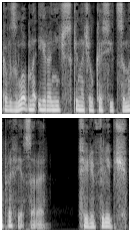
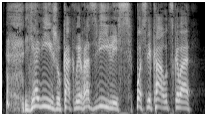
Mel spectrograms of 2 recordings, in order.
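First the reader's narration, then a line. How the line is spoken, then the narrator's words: Shrill angry shout. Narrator (Russian): визгливо крикнул Филипп Филиппович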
